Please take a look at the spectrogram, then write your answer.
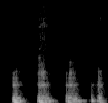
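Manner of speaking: soft low sinister chuckle. Acted. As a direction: chuckle darkly under the breath. Creature chuckles quietly.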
